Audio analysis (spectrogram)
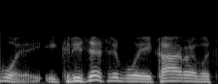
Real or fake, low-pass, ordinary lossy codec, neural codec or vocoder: fake; 3.6 kHz; Opus, 16 kbps; codec, 24 kHz, 6 kbps, HILCodec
